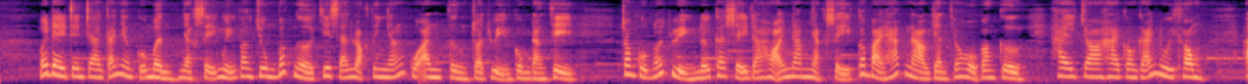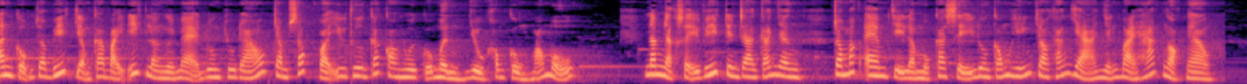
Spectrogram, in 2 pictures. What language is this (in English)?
Vietnamese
